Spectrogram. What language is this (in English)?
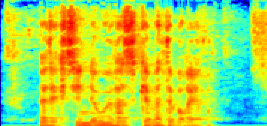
Kabyle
